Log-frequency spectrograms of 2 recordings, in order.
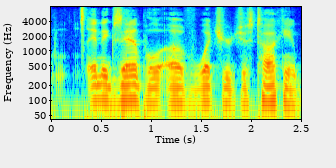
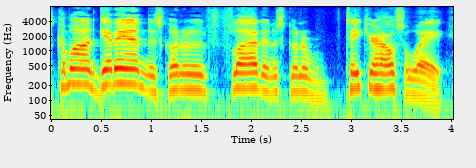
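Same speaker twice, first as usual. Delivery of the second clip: high, loud call from a boat; acted shouting to someone far off; urgent shout; 10 semitones higher, 7 dB louder than usual. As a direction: holler an urgent warning, pitched well up. Boatman calling a warning to old man.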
